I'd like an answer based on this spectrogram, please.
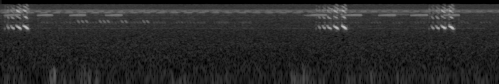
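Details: Cricket in a grass field at night, making a few sharp pulsed chirps separated by long pauses of over two seconds, with soft background insect trills between them.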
